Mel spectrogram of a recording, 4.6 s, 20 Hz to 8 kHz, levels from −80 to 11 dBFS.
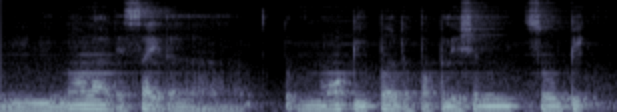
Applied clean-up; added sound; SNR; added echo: neural separator model SepFormer DNS4.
